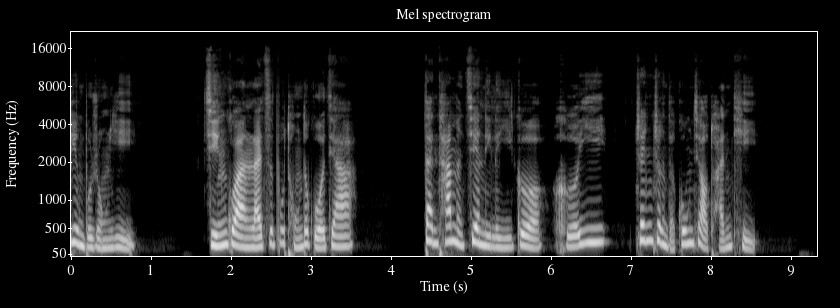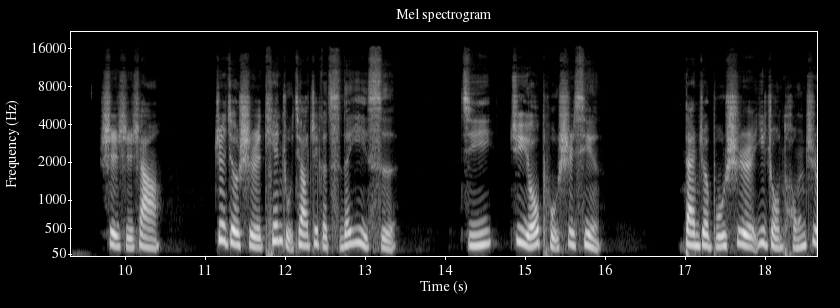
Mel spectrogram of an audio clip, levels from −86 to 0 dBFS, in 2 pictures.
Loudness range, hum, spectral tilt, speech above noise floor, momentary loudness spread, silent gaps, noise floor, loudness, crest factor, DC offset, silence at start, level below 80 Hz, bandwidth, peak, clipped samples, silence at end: 4 LU; none; -5.5 dB/octave; 66 dB; 10 LU; 16.71-16.76 s; -86 dBFS; -21 LUFS; 18 dB; under 0.1%; 0 s; -50 dBFS; 15 kHz; -2 dBFS; under 0.1%; 0 s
